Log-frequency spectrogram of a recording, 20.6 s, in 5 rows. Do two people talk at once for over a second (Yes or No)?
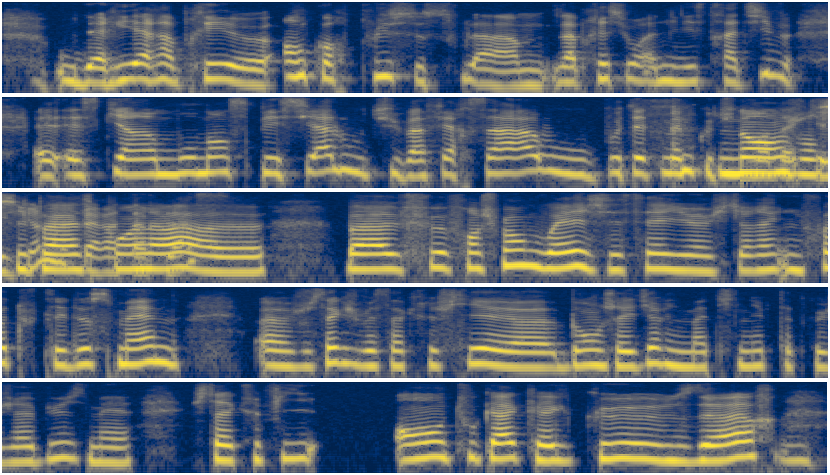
Yes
